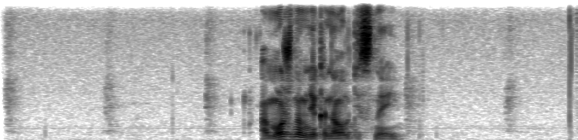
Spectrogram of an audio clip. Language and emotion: Russian, neutral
